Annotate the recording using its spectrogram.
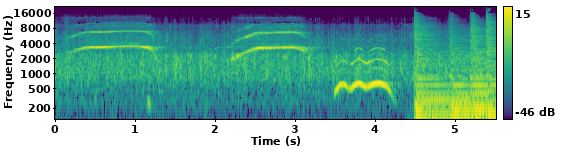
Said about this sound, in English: Good whistling.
